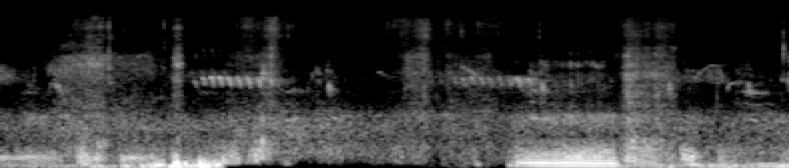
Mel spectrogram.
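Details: Rottweiler out for a walk outdoors and very happy, giving a low, rumbling, droning grumble lasting about a second, with shorter low grunts before it. Small birds chirp in the background and a man speaks nearby.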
